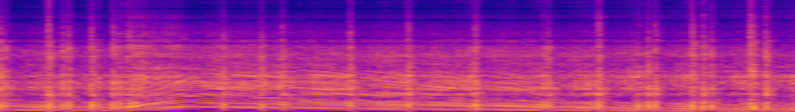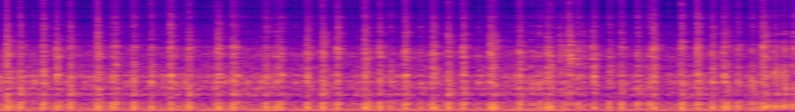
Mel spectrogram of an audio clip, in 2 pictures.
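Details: Mercury outboard on a Nitro boat, after a no-start issue was addressed: picks up speed cleanly, then steady even run with some clatter; normal running.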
